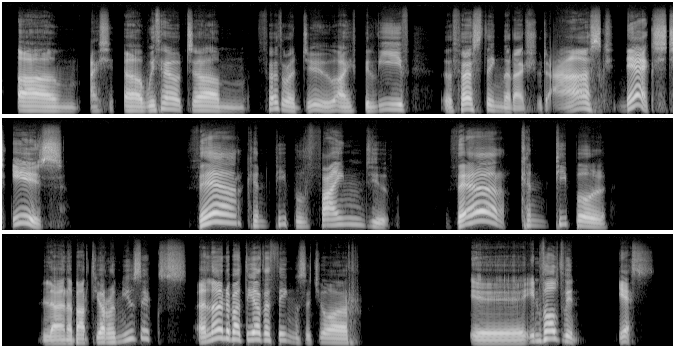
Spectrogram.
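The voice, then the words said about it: Weird put-on accent. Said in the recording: “I like that you're sticking with the weird accent.”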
